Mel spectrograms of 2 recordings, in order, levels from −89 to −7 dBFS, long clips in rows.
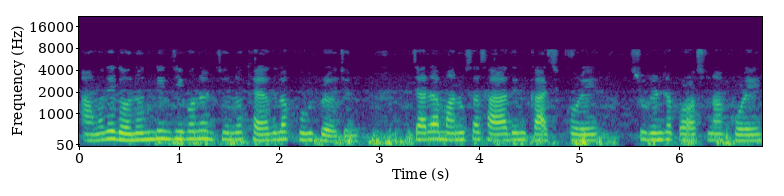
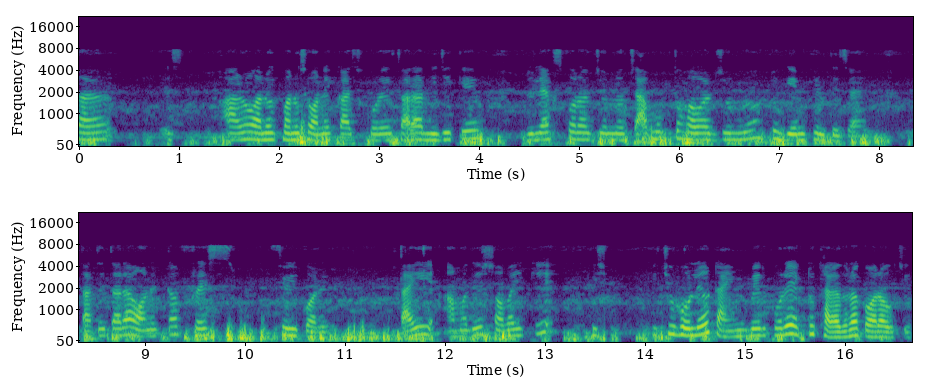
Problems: background sounds at intervals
